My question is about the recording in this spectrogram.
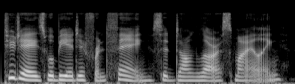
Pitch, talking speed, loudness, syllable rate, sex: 195 Hz, 205 wpm, -18 LUFS, 4.9 syllables/s, female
